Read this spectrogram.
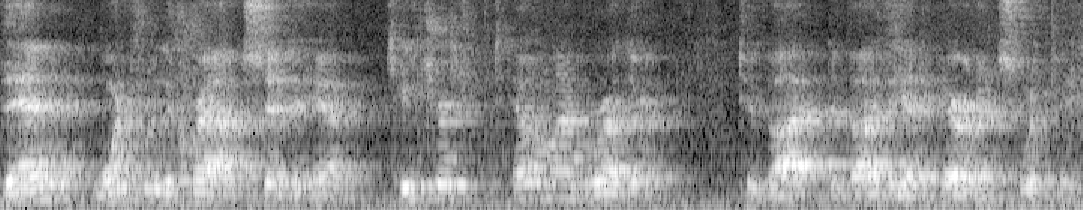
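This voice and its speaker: Man, sixties, folksy church lay reader, mid-pitched, halting delivery, distant in a very reverberant sanctuary. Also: expressive, a bit bright. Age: 60s. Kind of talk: informal church address and scripture reading. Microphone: distant camera microphone. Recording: echoey church, distant mic, noisy.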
